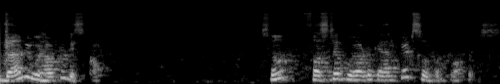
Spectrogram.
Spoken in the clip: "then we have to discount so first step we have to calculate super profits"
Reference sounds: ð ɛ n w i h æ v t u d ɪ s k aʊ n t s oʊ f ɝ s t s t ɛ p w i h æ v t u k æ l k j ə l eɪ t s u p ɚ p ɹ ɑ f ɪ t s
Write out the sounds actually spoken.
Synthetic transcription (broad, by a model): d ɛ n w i h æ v t u d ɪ s k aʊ t s oʊ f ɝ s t s t ɛ p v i h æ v t u k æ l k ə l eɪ t s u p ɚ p ɹ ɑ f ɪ t s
